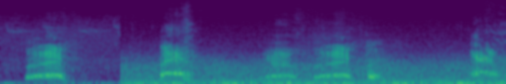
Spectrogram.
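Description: Dromedary camels calling: about six short calls, each rising and falling in pitch, spread over the five seconds. A steady low rumble runs under them from about a second in.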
